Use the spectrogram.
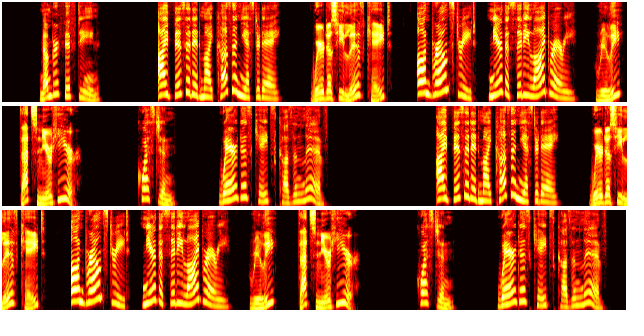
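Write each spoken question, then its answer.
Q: Where does Kate's cousin live?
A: On Brown Street, near the city library.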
